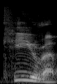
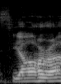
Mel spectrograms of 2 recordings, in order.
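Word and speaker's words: Ciara: booked big storm called Kiera well it's it's been pronounced in the media as Kiera but it's spelt C I a ra I might probably said Sierra or something like that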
